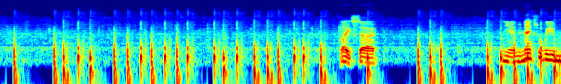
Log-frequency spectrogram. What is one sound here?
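Blocks are placed with quick, soft knocks in a rapid series.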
